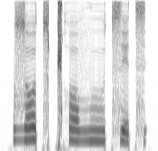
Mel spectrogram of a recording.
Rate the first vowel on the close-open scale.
mid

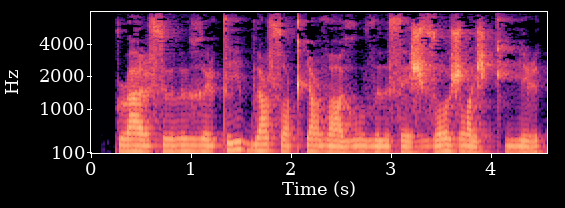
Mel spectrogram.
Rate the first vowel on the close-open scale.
open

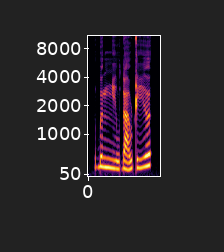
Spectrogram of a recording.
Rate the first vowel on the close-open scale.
mid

